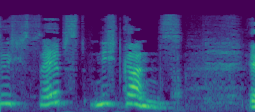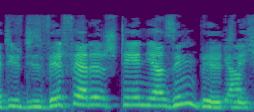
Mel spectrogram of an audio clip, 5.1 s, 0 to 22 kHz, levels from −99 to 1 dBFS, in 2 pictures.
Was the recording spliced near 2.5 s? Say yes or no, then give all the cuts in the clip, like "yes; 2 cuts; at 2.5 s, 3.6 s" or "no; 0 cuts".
yes; 1 cut; at 2.5 s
